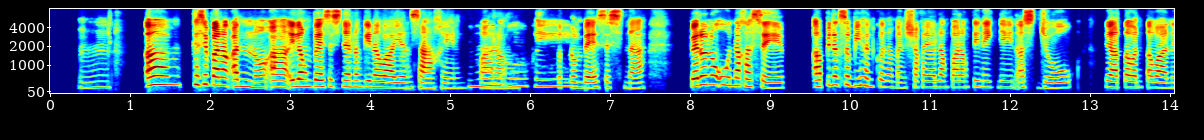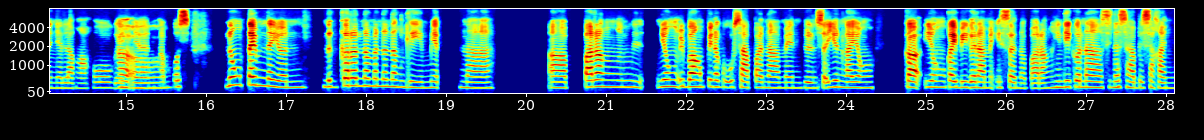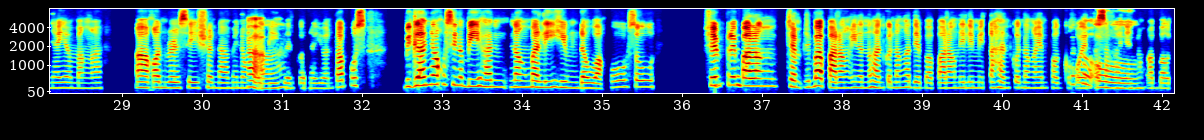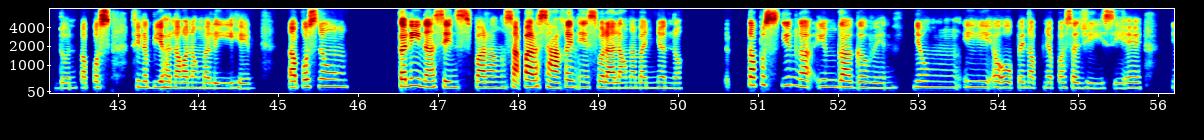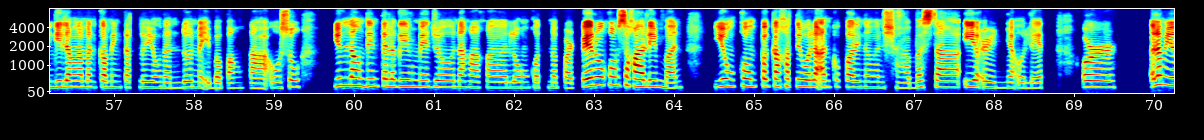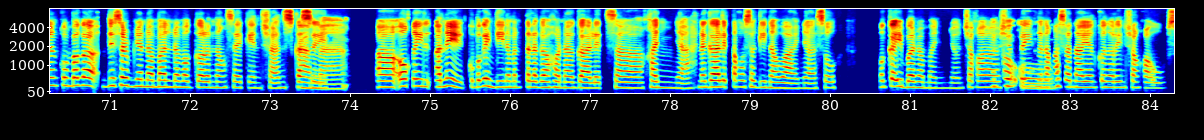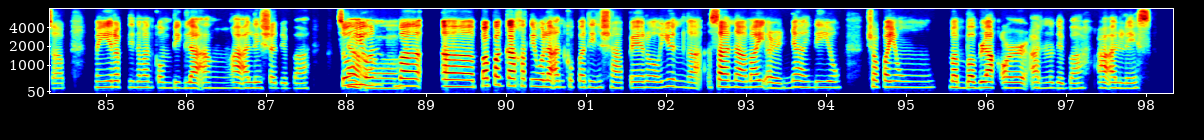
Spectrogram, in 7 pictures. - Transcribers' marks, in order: other background noise; chuckle
- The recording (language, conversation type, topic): Filipino, podcast, Paano nakatutulong ang pagbabahagi ng kuwento sa pagbuo ng tiwala?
